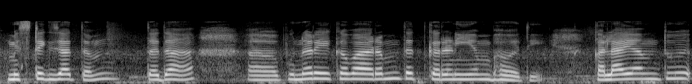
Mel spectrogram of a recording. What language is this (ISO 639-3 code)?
san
